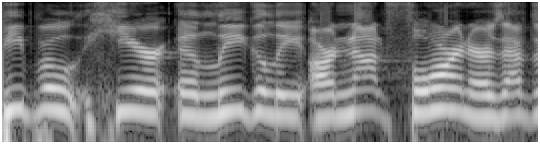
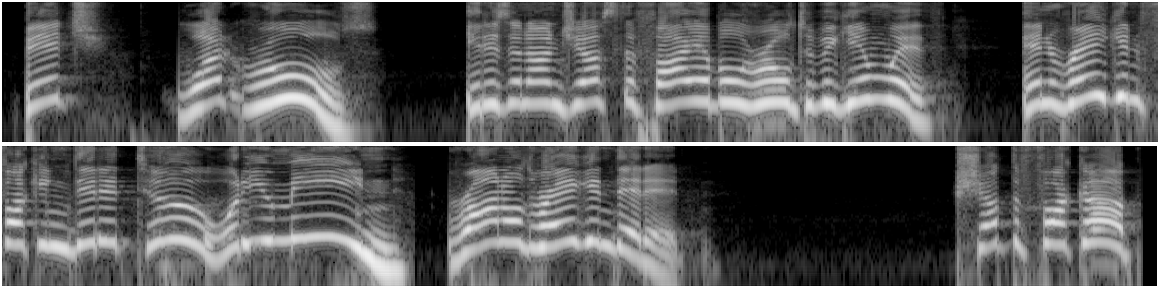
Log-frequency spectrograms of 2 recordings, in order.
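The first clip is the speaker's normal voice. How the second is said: furious shout at chat; 8 semitones higher than usual. Real, not acted. Streamer yelling back at a chatter in fury. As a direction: blow up at the chat, voice climbing high.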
